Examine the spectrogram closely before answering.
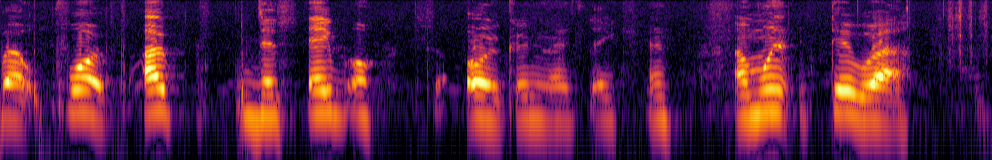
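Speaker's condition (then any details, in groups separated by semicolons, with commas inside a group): Cerebral palsy; walking and hand control improved over past year; speech improved over past year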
